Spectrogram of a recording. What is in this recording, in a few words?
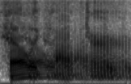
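"helicopter", robotic voice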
